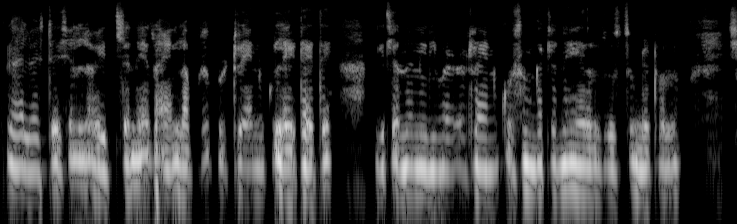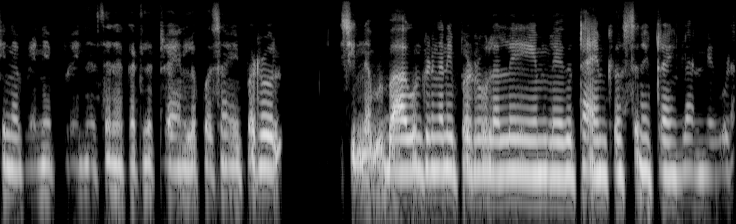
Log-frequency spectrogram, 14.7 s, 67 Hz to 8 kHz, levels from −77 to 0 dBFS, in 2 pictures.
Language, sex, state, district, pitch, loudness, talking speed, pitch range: Telugu, female, Telangana, Nalgonda, 225 Hz, -20 LUFS, 130 wpm, 210-255 Hz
